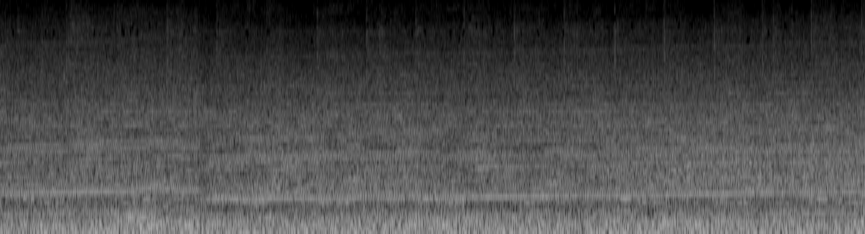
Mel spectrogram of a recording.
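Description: A racing car engine roars steadily at high revs, shifting gear once.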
